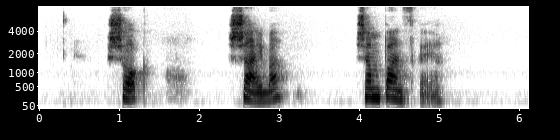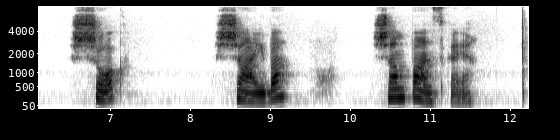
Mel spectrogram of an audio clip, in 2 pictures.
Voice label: Ш, venäjän ässät lausuminen

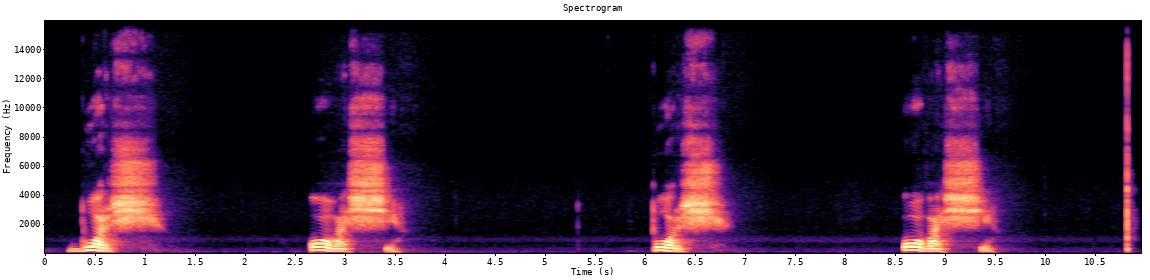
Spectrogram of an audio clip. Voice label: Moskovan tyyliin, venäjän ässät lausuminen

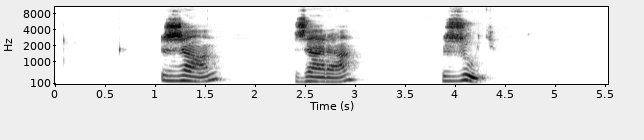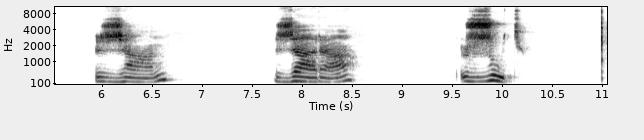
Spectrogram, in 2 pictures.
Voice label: Ж, venäjän ässät lausuminen; Venäjän suhuäänteet

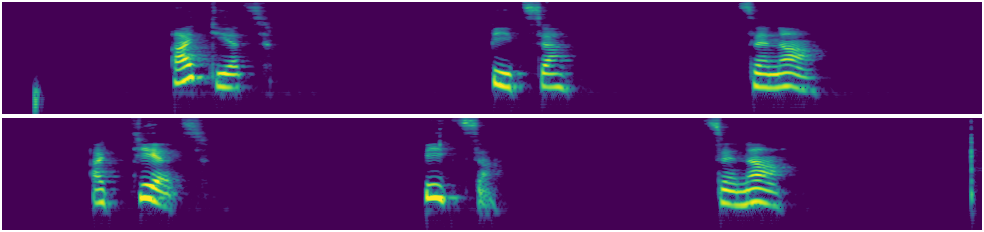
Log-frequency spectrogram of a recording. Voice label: Ц, venäjän ässät lausuminen

